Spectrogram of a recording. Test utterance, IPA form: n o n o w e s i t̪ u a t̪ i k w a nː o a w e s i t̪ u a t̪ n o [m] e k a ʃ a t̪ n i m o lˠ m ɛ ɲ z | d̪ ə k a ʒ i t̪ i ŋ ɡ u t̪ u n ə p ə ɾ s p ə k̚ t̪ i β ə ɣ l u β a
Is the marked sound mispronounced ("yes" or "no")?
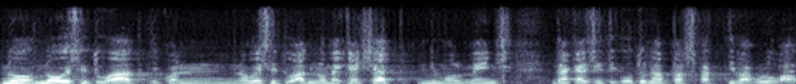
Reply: no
